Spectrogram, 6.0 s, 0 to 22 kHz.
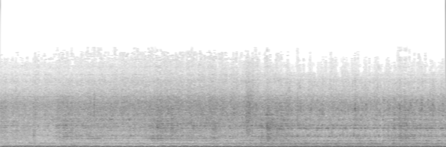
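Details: High-mileage shop truck with 188,000 miles, oil just topped up, warming up at idle: deep steady rumble with slightly uneven beat, no knocking underneath; rough-running idle that doesn't sound too bad.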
